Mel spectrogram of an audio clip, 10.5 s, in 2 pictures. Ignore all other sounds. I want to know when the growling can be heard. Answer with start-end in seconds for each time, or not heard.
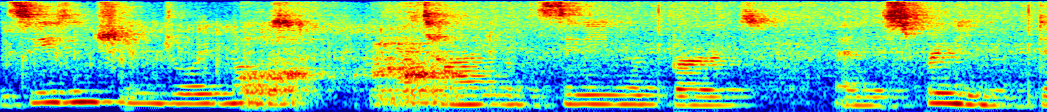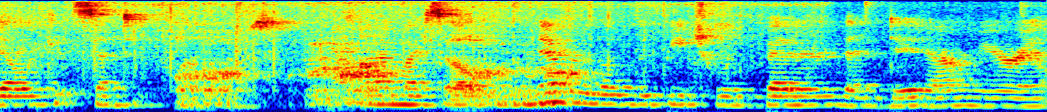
1.1-2.6, 6.1-8.1.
